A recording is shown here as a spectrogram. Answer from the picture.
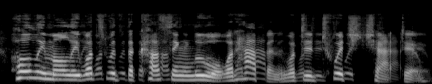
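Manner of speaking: ordinary talk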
